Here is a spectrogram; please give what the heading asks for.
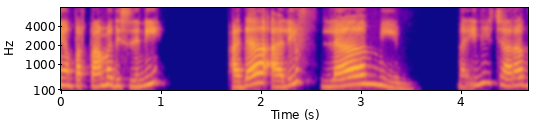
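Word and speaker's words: الم: Jadi cara membacanya adalah alif lam mim ya. Bukan alama tapi alif lam mim ya seperti itu bukan alama.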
